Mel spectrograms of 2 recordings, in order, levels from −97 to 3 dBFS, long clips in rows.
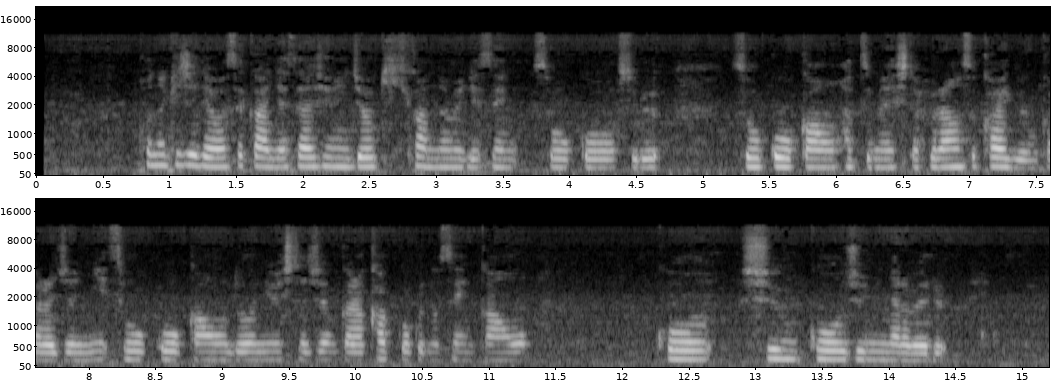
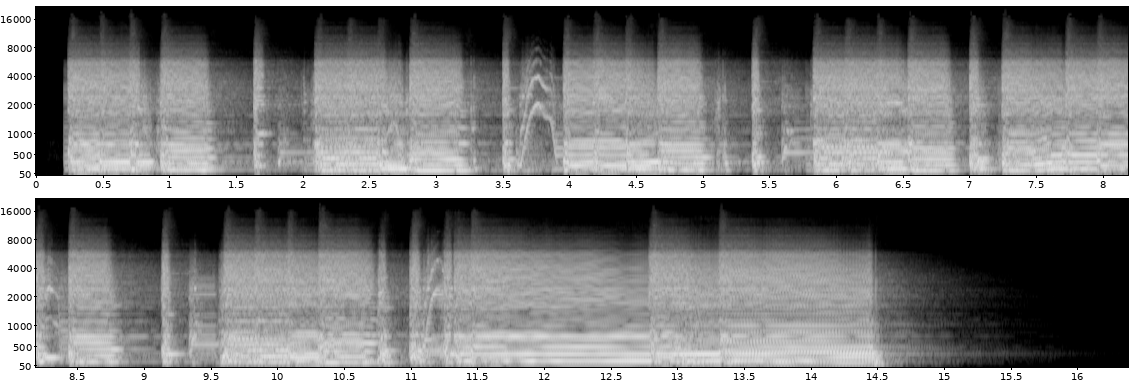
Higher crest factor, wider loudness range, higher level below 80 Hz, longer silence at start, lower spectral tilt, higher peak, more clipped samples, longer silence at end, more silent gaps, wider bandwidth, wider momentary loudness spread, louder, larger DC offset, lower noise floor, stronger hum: first, 18 dB vs 12 dB; about the same, 4 LU vs 2 LU; second, -60 dBFS vs -40 dBFS; first, 0.75 s vs 0.2 s; about the same, -6 dB/octave vs -5.5 dB/octave; second, -10 dBFS vs 0 dBFS; neither; second, 0.8 s vs 1.75 s; neither; first, 11.5 kHz vs 9.4 kHz; about the same, 10 LU vs 8 LU; second, -27 LUFS vs -12 LUFS; neither; second, -55 dBFS vs under -90 dBFS; neither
